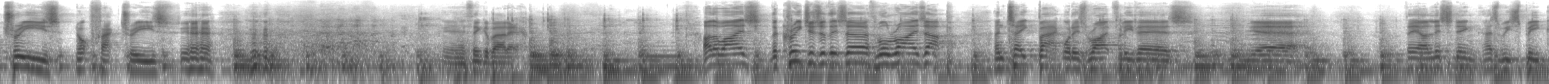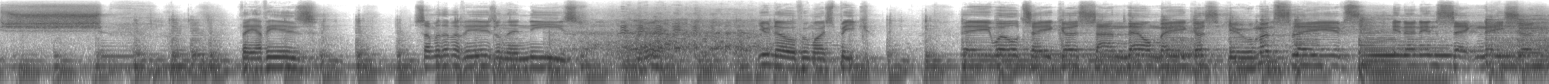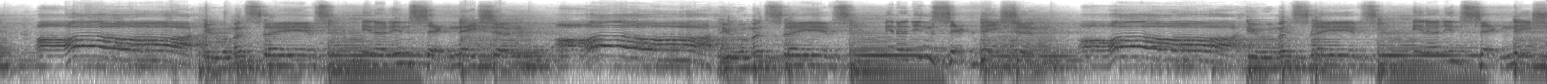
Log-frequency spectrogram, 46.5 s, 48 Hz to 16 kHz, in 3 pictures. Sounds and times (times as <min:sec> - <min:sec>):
Speech: 0:00.0 - 0:02.1, 0:04.4 - 0:05.4, 0:07.0 - 0:13.1, 0:14.1 - 0:16.6, 0:17.9 - 0:18.8, 0:19.7 - 0:21.4, 0:23.1 - 0:24.3
Music: 0:00.0 - 0:46.4.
